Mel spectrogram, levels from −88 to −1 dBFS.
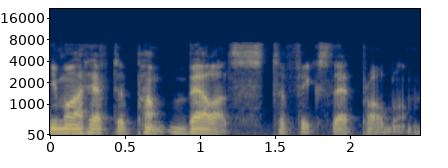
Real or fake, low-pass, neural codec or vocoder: real; 7.2 kHz; none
